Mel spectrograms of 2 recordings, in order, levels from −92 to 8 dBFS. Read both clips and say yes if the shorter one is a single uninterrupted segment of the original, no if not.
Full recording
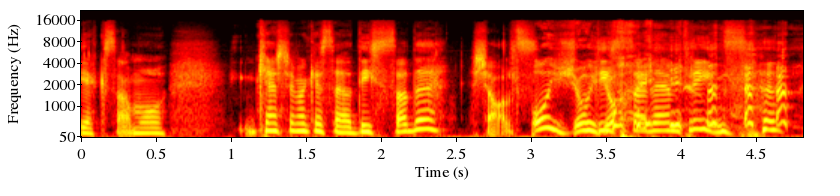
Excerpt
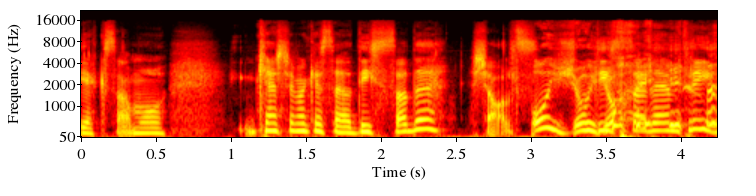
yes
